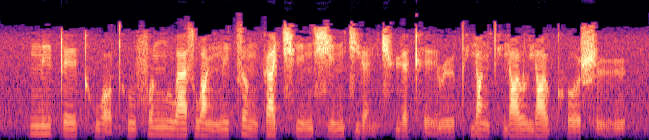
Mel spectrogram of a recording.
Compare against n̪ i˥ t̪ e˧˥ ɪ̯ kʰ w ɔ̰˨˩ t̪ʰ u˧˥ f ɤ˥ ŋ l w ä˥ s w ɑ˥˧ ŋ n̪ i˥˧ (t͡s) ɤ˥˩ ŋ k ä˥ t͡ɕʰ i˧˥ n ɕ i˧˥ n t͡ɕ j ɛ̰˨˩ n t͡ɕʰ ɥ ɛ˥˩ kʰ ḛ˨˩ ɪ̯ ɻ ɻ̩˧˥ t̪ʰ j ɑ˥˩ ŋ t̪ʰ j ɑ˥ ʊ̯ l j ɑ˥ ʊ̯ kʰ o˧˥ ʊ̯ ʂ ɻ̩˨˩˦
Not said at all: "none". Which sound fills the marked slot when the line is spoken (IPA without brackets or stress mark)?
t͡s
